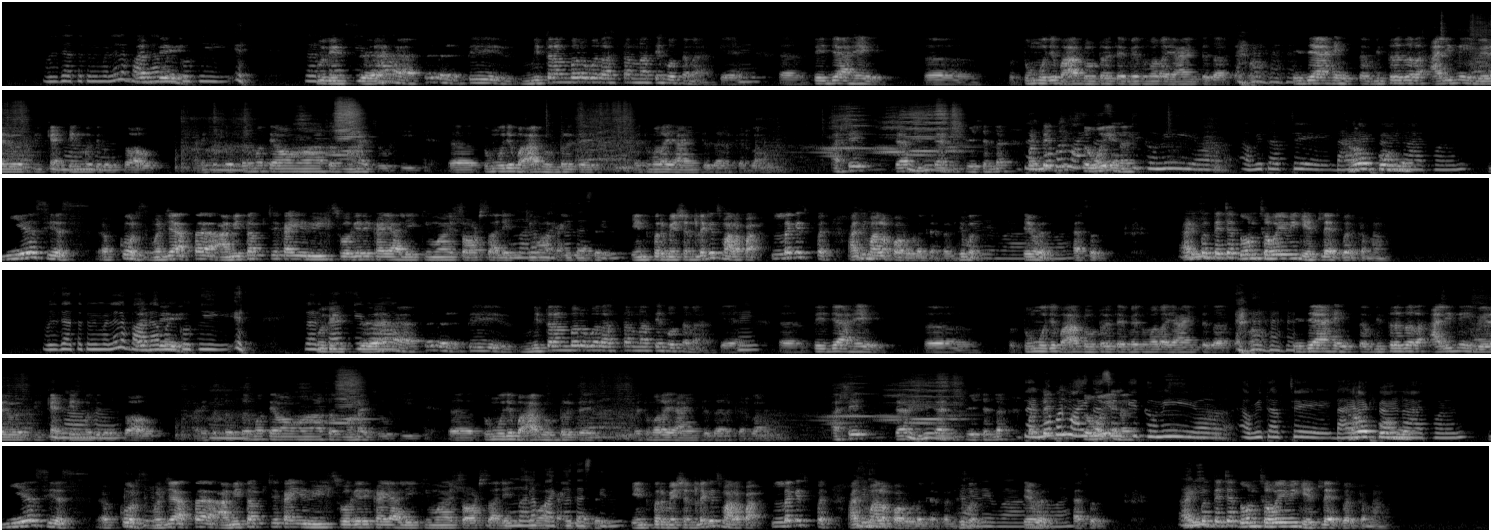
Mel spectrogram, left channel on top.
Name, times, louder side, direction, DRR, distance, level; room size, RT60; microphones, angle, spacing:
voice 1, 0.4-2.4 3.0-4.0 7.3-7.6 12.3-13.0 15.4-16.2 16.9-17.4 23.9-24.5 25.1-29.5 31.0-31.4 34.8-36.0 38.3-38.7 39.4-40.5 41.5-41.9, right 4 dB, 60° right, 9 dB, 0.5 m, -34 dB
voice 2, 1.3-1.8 3.1-7.4 7.8-8.8 9.2-9.7 10.2-12.6 12.9-16.4 16.8-19.0 19.3-20.8 21.2-22.6 23.2-23.5 23.8-25.4 25.7-26.2 28.3-29.0 29.7-35.8 36.1-39.6 40.0-40.8 41.6-43.7, equal, ahead, 0 dB, 1.0 m, -30 dB
sound 1, 13.7-15.3 16.6-18.7 19.1-19.2 19.8-19.9 20.1-21.4 22.4-24.7 25.3-25.6 25.8-27.2, left 3 dB, 85° left, 0.8 m, -42 dB
4.4 x 2.7 x 4.2 m, 0.30 s
head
